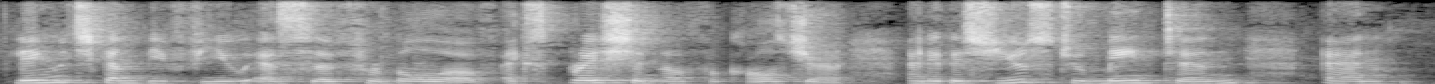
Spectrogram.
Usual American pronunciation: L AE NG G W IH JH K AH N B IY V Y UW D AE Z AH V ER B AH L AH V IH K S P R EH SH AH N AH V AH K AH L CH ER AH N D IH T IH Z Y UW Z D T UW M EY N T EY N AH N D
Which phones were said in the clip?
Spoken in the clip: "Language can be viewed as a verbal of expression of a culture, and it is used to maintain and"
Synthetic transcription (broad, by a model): L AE NG G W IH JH K AH N B IY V Y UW AE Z AH F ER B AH L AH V IH K S P R EH SH AH N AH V AH K AH L CH ER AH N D IH T IH Z Y UW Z T UW M EY N T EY N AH N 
